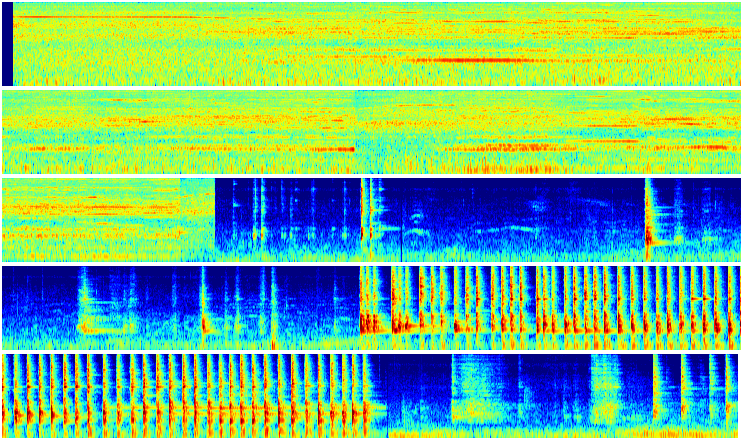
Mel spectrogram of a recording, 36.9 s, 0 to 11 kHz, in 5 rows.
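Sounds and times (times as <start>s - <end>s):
harsh metalworking scrape: 32.0s - 36.9s.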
